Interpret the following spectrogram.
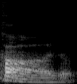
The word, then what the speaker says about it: record: rec record rec 명사일 때는 앞에 강제 있고 rec 동사일 때는 뒤에 강제에 있어서 명사일 때는 아 동사일 때는 뒤 명전 동우 별다른 건 아니에요.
